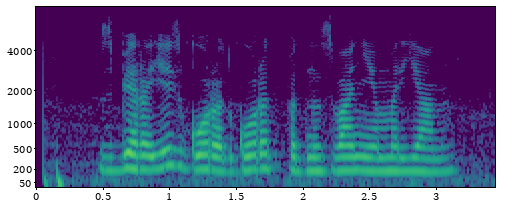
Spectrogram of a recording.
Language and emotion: Russian, neutral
